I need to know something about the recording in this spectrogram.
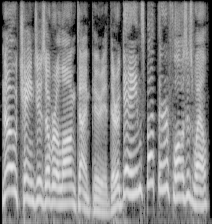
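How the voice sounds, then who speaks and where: A man's voice: high voice, wildly swooping pitch, normal speed, sharp tone, dry recording, clean studio sound, full character voice. A man playing a spirited, laid-back fighter and guide in a video game, with a breezy, colloquial way of talking. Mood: easygoing, instructive. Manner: breezy, colloquial, tagging lines with casual check-ins. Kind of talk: animated video game voice acting.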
